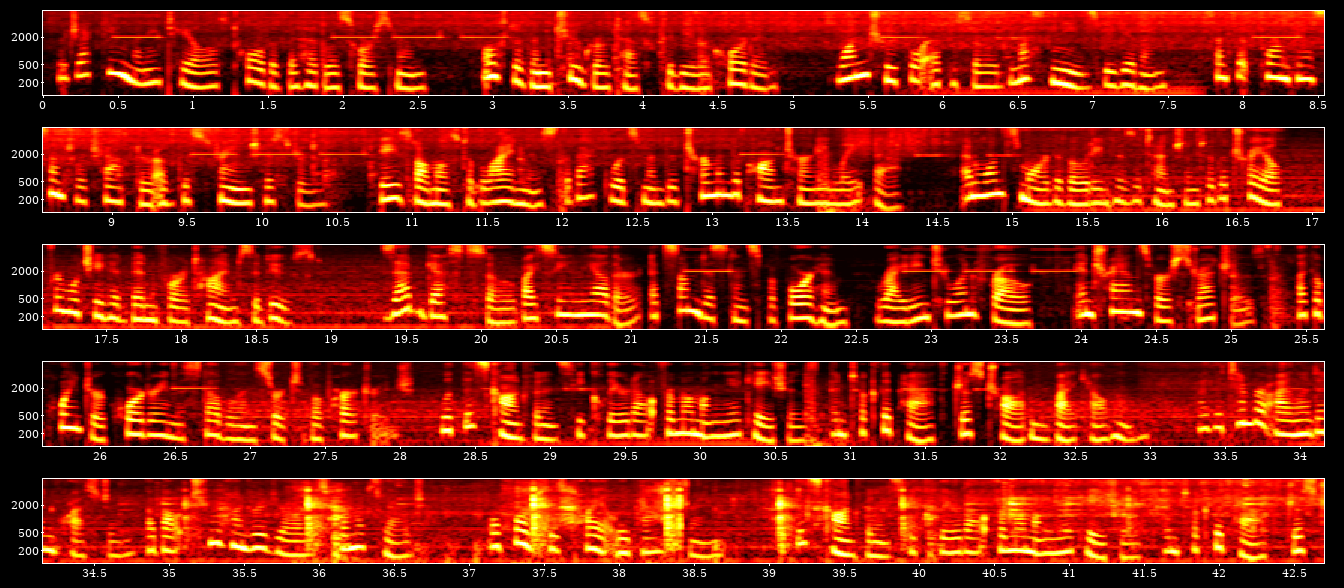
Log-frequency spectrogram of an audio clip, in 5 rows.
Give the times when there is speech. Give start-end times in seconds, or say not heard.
0.1-42.6.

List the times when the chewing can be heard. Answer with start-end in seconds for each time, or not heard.
not heard.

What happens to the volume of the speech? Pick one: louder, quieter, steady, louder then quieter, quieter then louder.
steady.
